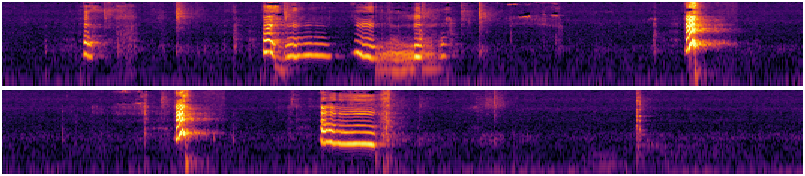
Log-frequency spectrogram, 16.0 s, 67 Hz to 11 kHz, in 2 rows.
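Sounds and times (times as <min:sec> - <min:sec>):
dog whining howl: 0:02.6 - 0:04.6, 0:11.2 - 0:12.0
dog barking: 0:06.8 - 0:07.4, 0:09.7 - 0:10.2.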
